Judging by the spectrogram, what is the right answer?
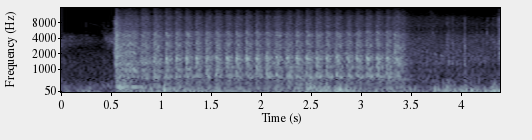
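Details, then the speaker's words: Toyota Supra after a cooling system rebuild (new water pump, thermostat, coolant), cranked with the ignition off: an even starter churn at about three compression beats a second with no scraping or knocking. It turns over healthily with compression. "so now I should hopefully just turn over and hardly hopefully don't make any horrible noises oh there's no ignition so it's not going to start I just want to know it's gonna turn over"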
